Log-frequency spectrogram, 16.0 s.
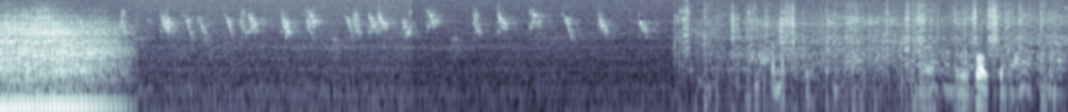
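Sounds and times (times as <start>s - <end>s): loud low engine noise: 0.0s - 2.0s.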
